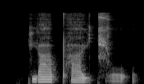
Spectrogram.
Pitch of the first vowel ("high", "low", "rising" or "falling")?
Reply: high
